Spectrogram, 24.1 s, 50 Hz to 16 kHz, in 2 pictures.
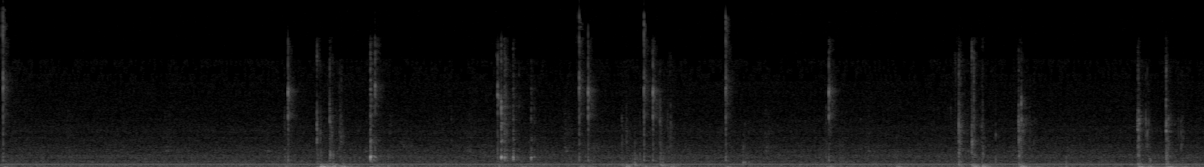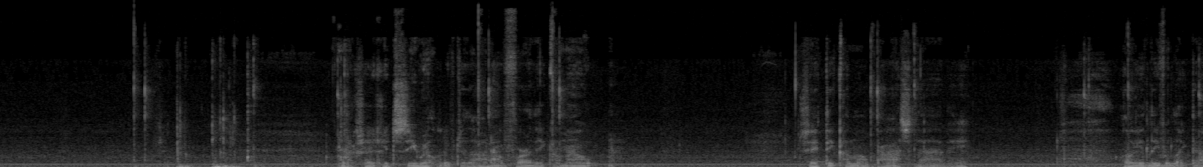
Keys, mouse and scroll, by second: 0.0 click, 3.3 alt+a, 3.4-3.8 scroll down 3, 3.8 middle click, 5.2-5.8 scroll up 2, 5.8 click, 6.5 shift+click, 7.3 click, 9.8 Tab, 10.1 a, 11.4 s, 13.9 Tab, 14.3 alt+a, 14.6 middle click, 21.2 middle click, 23.0-24.0 scroll down 3, 23.3 middle click.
